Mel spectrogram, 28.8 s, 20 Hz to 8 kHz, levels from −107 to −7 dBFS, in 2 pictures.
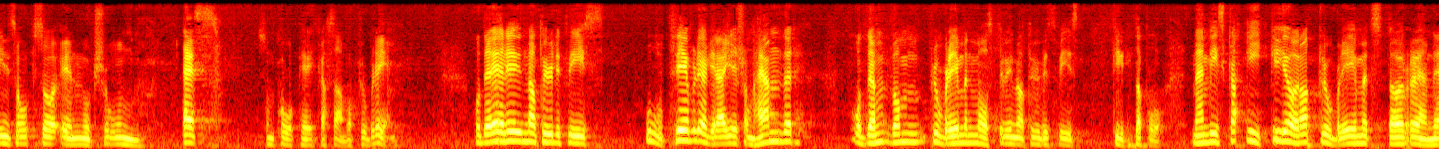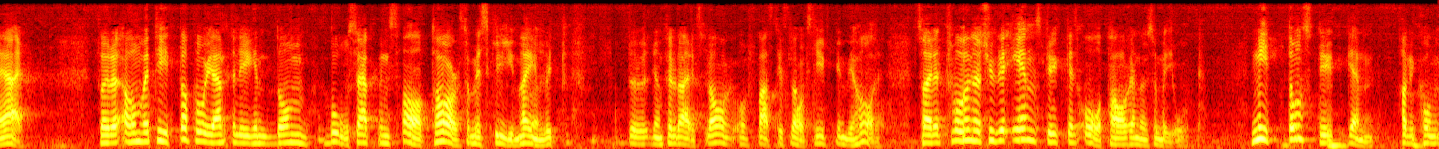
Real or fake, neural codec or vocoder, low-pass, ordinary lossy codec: fake; codec, 16 kHz in and 24 kHz out, 1.1 kbps, FireRedTTS-2 codec; 7.2 kHz; none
